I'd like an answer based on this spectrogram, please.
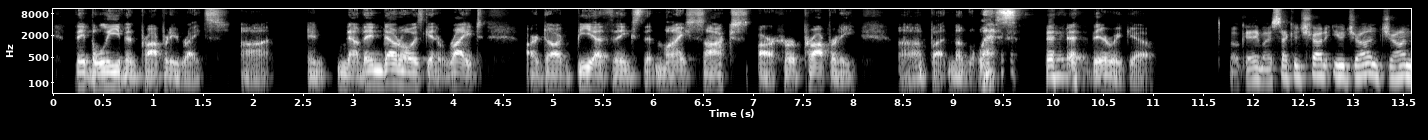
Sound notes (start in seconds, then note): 9.9 laugh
